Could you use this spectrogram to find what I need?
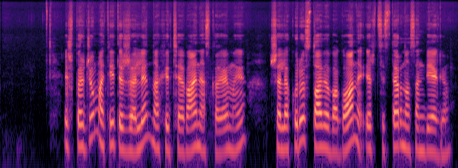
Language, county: Lithuanian, Vilnius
